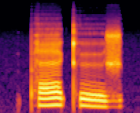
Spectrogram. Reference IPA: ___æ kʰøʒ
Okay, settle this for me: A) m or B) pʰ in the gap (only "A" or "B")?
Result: B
